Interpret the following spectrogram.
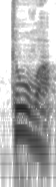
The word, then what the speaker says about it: Tuva: from the Sayano-Shushenskaya Dam in Tuva, or Tiva, different pronunciations, in southern Siberia.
